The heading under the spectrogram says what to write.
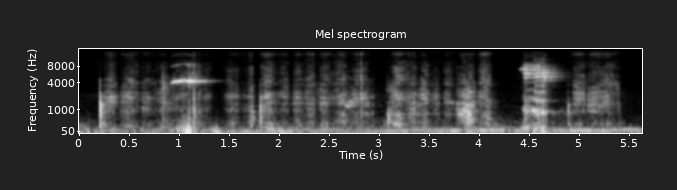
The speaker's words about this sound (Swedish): Du undrar vad mitt hatljud är för någonting. Och då är nog det här klassiska att en krita som gnisslar.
